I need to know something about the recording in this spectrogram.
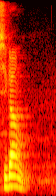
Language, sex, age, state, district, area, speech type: Bodo, male, 45-60, Assam, Chirang, urban, read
